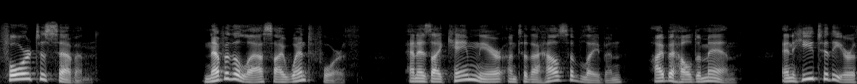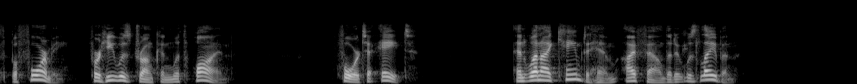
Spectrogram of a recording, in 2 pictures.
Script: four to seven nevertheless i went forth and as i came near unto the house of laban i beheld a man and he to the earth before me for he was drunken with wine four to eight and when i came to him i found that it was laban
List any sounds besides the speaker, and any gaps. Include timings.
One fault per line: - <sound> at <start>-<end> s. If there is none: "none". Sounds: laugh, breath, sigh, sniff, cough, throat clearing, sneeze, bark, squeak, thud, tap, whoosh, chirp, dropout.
none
